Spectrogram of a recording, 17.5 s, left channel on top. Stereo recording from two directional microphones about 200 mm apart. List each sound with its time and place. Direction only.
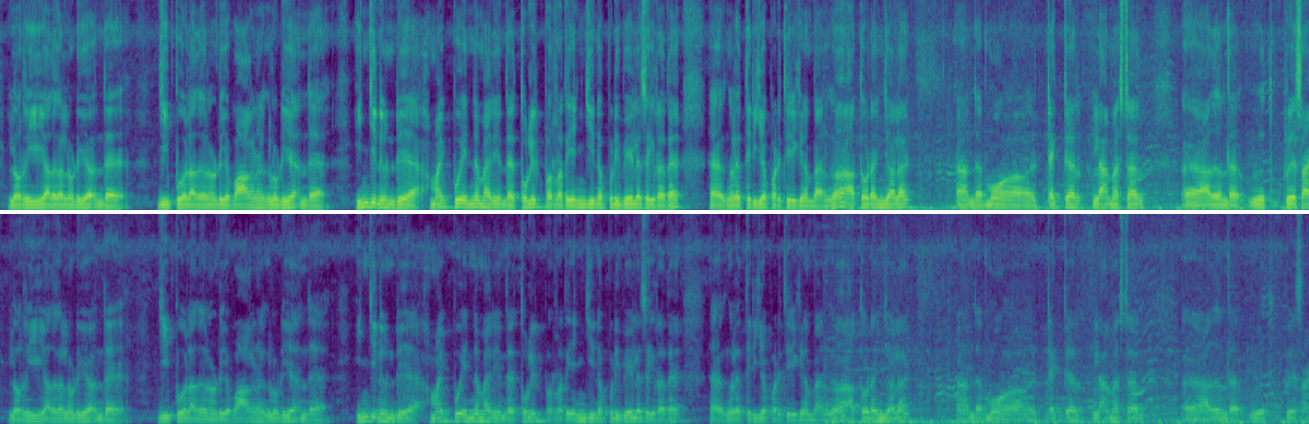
0.1 s speech: 35° left (ahead or behind)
